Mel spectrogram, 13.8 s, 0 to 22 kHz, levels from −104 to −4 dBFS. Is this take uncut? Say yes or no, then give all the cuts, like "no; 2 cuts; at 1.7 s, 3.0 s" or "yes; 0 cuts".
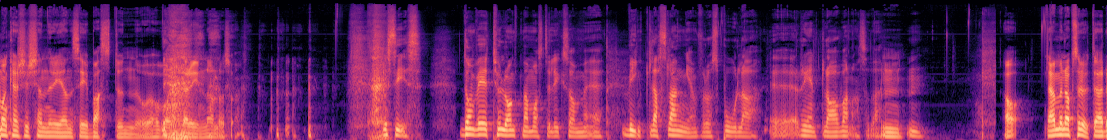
no; 3 cuts; at 7.7 s, 9.5 s, 12.4 s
